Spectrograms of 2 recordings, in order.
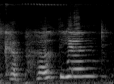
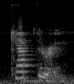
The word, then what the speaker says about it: Kapthurin: Yes, Caputhian, I think is how it's pronounced. Caputhian Formation in Kenya. They were found to be Capthurin. Capthurin? Well, for our viewers and our lack of pronunciation, it's spelled Kapthurin.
